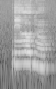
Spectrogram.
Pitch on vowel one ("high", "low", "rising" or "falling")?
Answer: high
